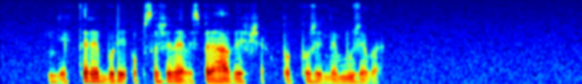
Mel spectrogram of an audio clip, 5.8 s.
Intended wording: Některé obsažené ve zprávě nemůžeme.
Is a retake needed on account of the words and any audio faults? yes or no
yes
